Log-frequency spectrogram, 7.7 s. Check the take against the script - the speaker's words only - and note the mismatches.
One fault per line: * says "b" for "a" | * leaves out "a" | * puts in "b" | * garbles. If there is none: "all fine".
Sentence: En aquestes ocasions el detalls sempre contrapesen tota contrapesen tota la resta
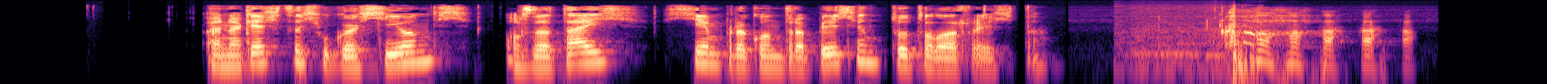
* says "els" for "el"
* leaves out "contrapesen tota"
